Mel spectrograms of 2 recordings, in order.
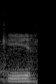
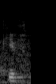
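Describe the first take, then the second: First: The vowel is drawn out long. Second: The vowel is short. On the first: The speaker calls it wrong. "tidak kif" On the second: The speaker calls it right. "dibaca kif, tidak panjang"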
